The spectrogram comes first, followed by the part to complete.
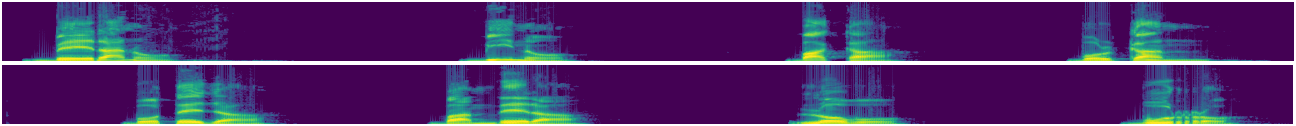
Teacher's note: la be y la uve suenan igual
